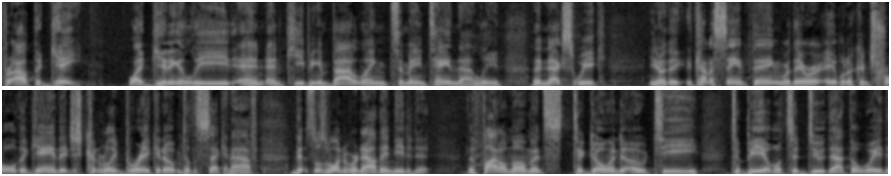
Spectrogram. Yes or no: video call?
no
